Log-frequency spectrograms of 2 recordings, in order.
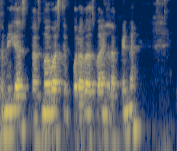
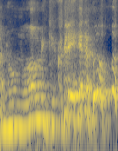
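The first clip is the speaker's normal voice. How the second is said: mock-shocked outburst, louder and higher, laughing through it; shocked reaction; 5 semitones higher, 7 dB louder, slower than usual. Telling a friend about a gross episode, laughing shocked outburst. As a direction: blurt it out like you can't believe what you saw. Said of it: "Es así como".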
